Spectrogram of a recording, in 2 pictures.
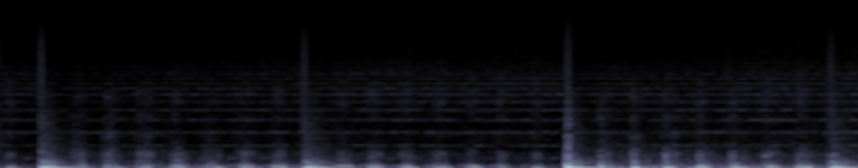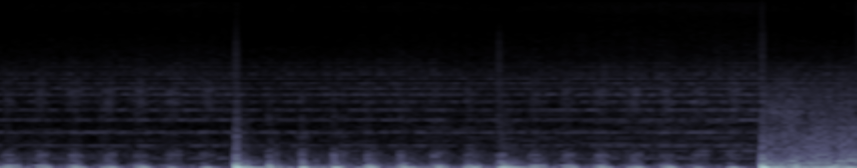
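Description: Intro soundtrack for the film's opening logos: a low throbbing pulse under a sustained synthesized drone, with a sharp hit about every second and a half.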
